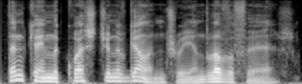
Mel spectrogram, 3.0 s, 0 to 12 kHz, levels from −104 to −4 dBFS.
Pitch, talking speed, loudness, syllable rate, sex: 115 Hz, 180 wpm, -18 LUFS, 5.0 syllables/s, male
